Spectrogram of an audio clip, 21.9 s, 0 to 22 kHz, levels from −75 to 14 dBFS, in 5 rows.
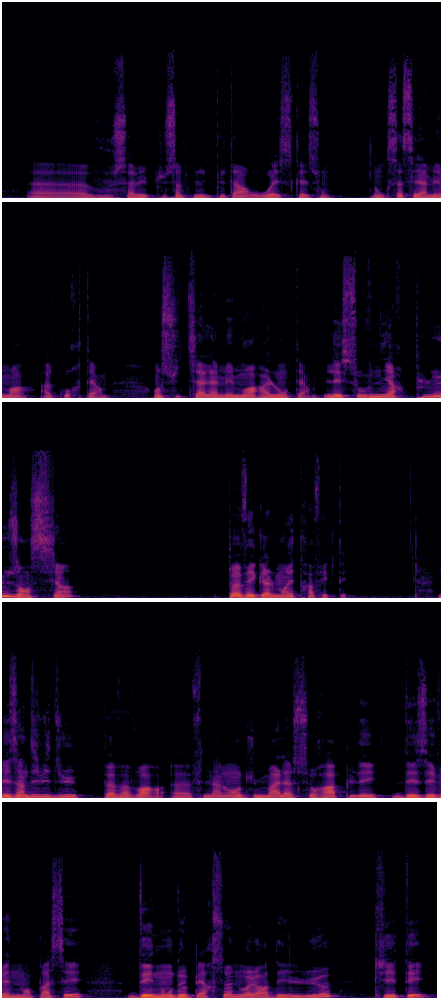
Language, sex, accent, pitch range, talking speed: French, male, French, 105-150 Hz, 165 wpm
